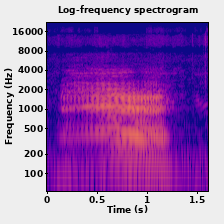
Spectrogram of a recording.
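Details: Sahiwal bull at a cattle market in Birampur, Dinajpur, Bangladesh, on 24 June, lows once with a rich harmonic moo lasting about a second, rising then falling slightly; faint background hum.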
